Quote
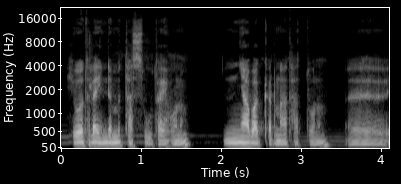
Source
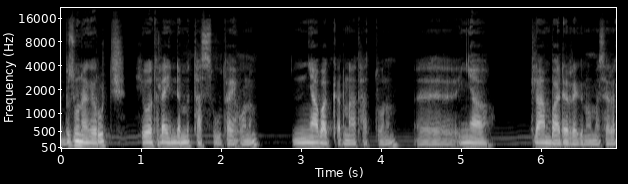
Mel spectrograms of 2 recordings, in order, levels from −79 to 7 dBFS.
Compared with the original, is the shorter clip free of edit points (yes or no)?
yes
